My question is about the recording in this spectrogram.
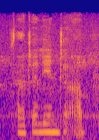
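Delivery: usual speaking voice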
